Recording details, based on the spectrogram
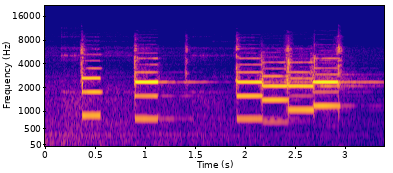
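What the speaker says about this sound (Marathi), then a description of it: "कोणाचा फोन आहे?" A mobile phone ringtone plays as a sequence of bright electronic tones, two short bursts followed by a longer melodic phrase, fairly close and alone.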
